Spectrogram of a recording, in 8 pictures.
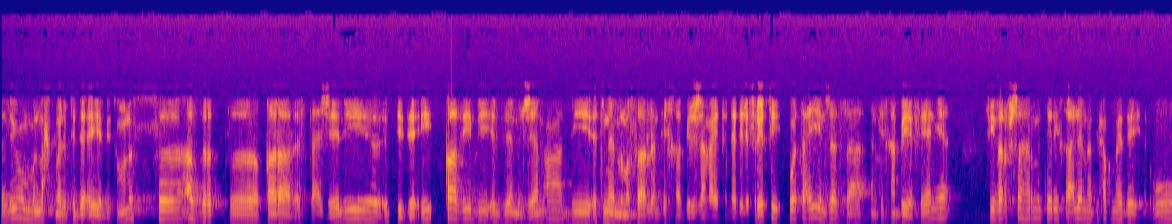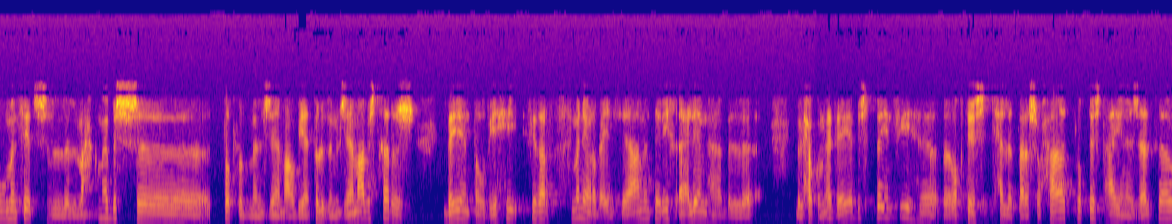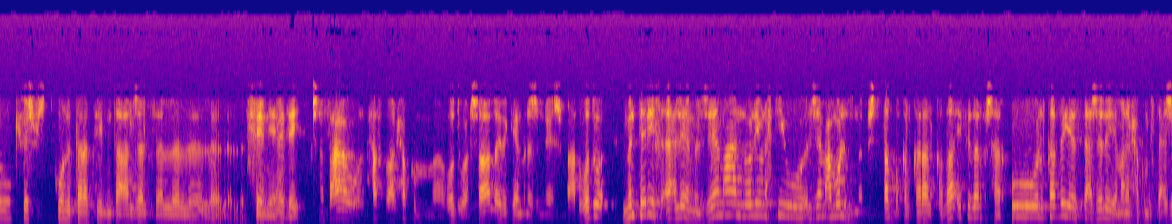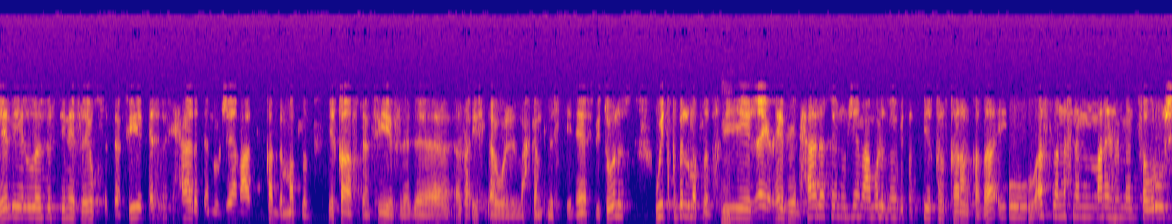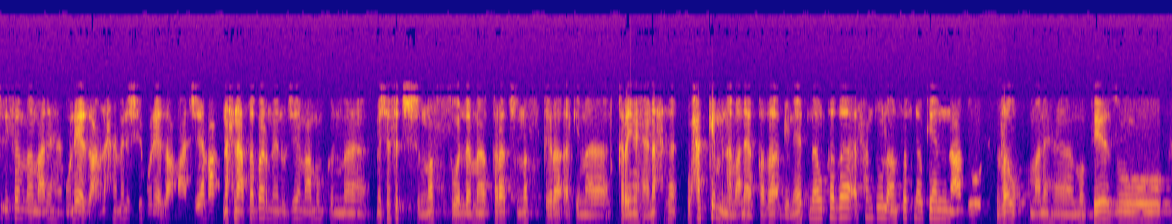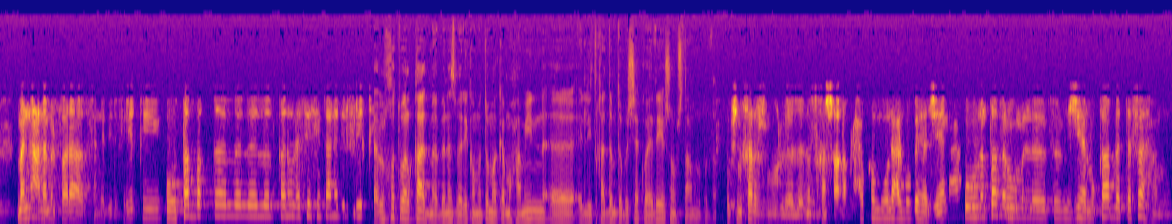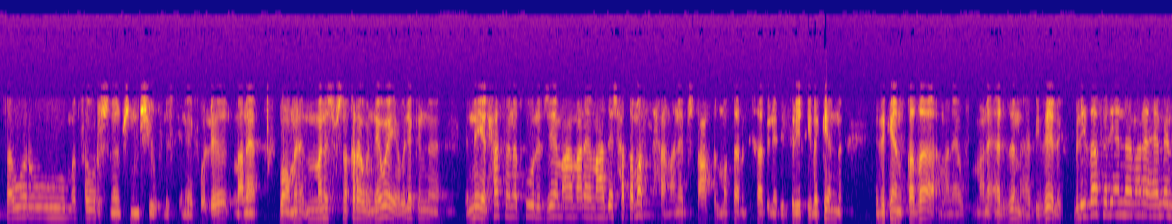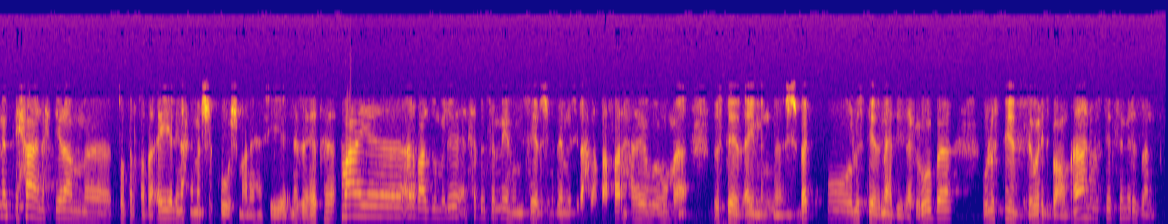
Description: تصريح خاص للجوهرة اف ام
